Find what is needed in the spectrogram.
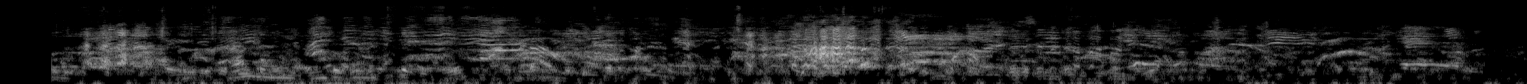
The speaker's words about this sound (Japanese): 蔵の中で立ち尽くす私たちに、庭で遊ぶ子供たちの明るい声が聞こえてきた。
